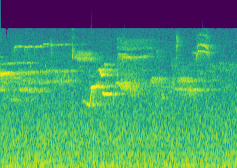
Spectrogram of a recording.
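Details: Wood Thrush song played on a creekside nature trail, a brown bird fond of tall trees: flute-like whistled phrases with a rising note and high ringing trills, sounding ethereal over soft ambient noise.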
